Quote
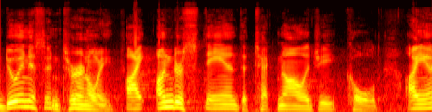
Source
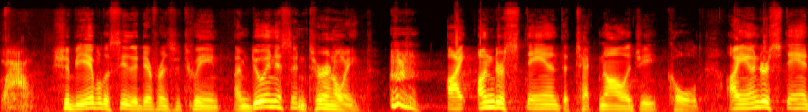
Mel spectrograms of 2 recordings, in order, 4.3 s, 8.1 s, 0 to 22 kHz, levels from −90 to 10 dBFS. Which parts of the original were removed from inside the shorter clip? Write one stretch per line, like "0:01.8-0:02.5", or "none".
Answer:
0:03.6-0:04.3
